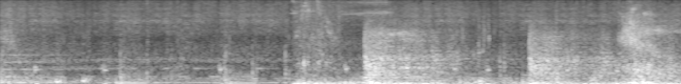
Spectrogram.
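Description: Electronic weapon blasts crackle and boom in quick bursts.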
